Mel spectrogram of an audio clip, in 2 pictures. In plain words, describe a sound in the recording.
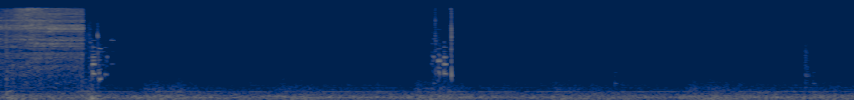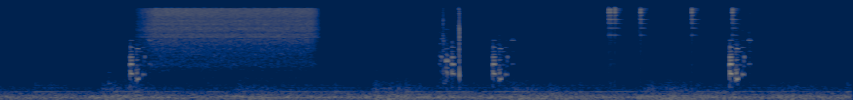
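Short electronic blips sound as menus open and close.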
